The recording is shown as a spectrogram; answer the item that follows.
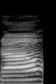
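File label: "rao", Mandarin, second tone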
